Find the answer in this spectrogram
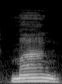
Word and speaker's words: mang: long and short vowels these two words mang and mang are similar but to a vietnamese speaker they are very different mang to bring to bring something is pronounced with an open and long ah sound but bamboo shoot has a much shorter ah sound think of it as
